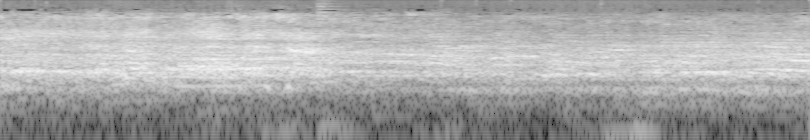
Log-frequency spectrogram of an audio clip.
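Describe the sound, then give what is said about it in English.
A dense crowd of many people on Wall Street shouting and screaming at once, a loud, continuous roar of overlapping voices with no pauses, steady in level throughout. “So this is a bunch of people screaming in, like, the Wall Street.”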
